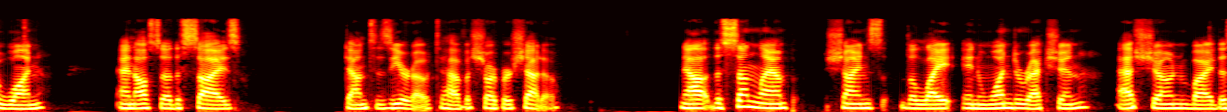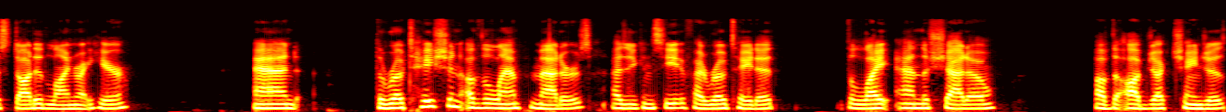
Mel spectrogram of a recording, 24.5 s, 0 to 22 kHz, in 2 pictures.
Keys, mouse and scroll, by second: 2.1 click, 7.1 g, 8.7 click, 9.1 middle click, 14.5 KP_7, 15.9-16.7 scroll down 3, 17.6 scroll down 1, 18.1 r.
